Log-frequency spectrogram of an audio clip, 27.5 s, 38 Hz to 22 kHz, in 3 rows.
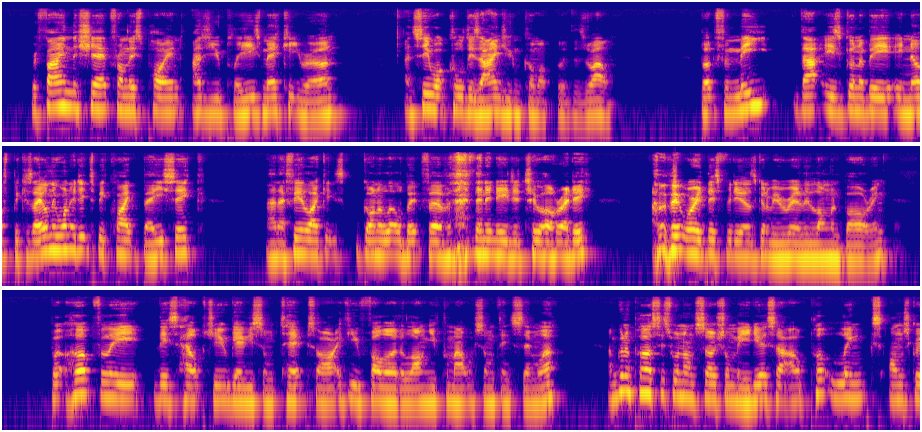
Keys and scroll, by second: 0.9-2.6 typing, 4.4 [, 27.1 typing.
